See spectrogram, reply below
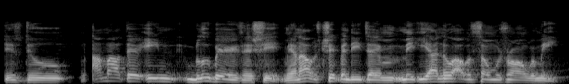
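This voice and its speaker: A man telling animated, slangy stories to his listeners. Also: on the low side, fast. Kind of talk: animated comic storytelling. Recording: muffled lo-fi recording.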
